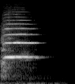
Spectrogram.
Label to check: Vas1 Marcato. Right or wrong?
Right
